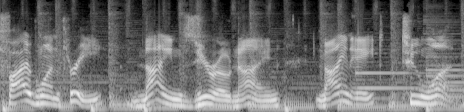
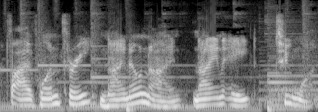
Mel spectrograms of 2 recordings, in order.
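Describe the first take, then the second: First: It is said in a radio announcer voice. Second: It is said in his normal voice.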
